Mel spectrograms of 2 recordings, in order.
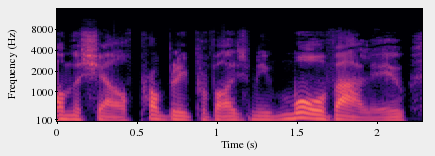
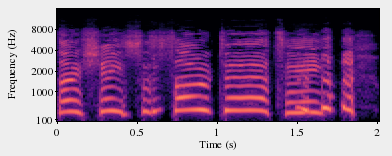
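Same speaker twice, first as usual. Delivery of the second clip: put-on scolding mum voice, higher and louder; 4 dB louder than usual. Imitating a friend's mum complaining about his sheets: imitating a friend's mum. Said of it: "exact same impression of my mum".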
